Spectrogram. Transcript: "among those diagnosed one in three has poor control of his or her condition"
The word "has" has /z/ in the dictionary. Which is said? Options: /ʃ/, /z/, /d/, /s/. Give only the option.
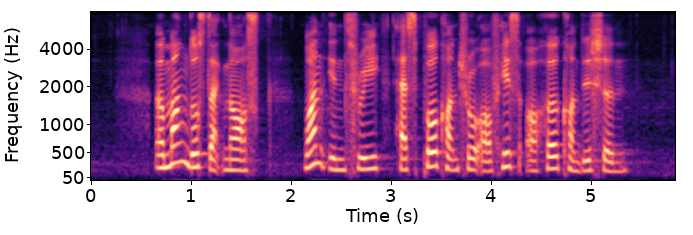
/s/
